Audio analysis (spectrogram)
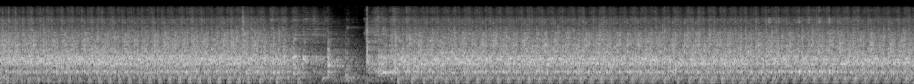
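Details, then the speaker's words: Barn-find Harley Davidson golf cart engine, cranked via jumper across starter solenoid after being badly flooded the night before: fast, regular cranking about four pulses a second, spins over but won't fire; now out of fuel. "the fact that it's actually spinning over it's a lot better than it was and now there's no more fuel in it"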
